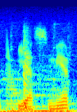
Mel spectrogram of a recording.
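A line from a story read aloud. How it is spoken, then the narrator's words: Quiet. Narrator (Russian): негромко проговорила она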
